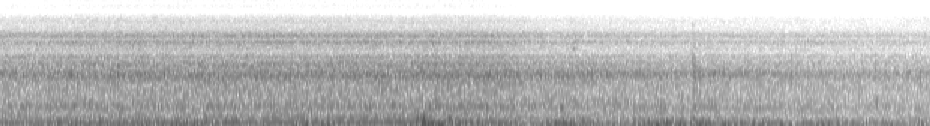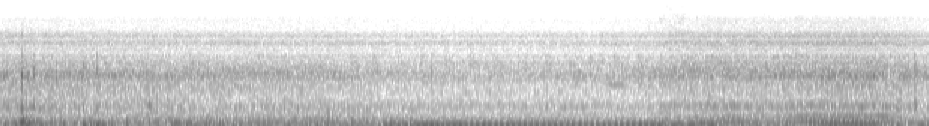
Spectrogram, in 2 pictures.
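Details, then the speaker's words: Jeep XJ driving after dry lube was sprayed on the cracked front axle shaft u-joint that had been making noise. Only a low, even engine and road hum, with no clunks, squeaks or chirps from the front. "so literally there was no noise so the issue was the cracked rubbish on the u-joint on the axle itself axle shaft so once I sprayed the try loop the actual shaft stopped making noise"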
